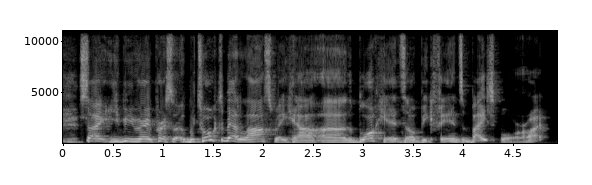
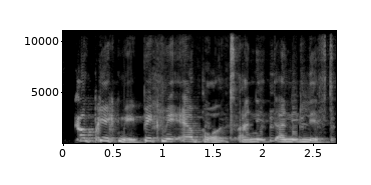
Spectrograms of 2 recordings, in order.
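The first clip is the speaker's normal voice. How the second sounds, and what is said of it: Put-on Russian accent, broken English. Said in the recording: “develop a Russian accent?”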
